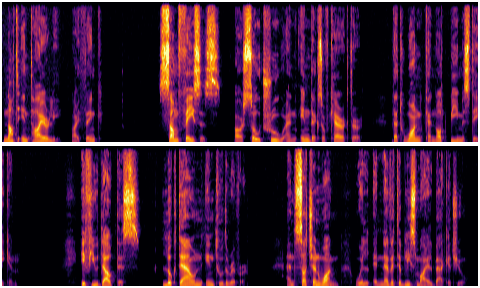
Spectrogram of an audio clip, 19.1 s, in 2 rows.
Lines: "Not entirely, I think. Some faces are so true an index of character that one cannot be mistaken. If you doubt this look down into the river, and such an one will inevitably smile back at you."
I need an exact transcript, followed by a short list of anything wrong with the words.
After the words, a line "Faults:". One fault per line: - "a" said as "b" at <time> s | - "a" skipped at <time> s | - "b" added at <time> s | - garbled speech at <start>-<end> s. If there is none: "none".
"Not entirely, I think. Some faces are so true an index of character that one cannot be mistaken. If you doubt this look down into the river, and such an one will inevitably smile back at you."
Faults:
none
